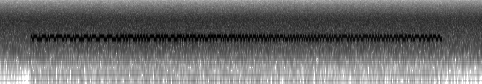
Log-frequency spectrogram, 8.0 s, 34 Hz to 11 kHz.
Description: NAVTEX (SITOR-B), 100 baud, 170 Hz shift, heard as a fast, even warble, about 840 Hz centre, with radio static. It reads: RAEN CICEG O1KO RS3HL BGC1O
